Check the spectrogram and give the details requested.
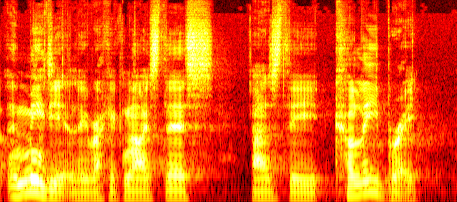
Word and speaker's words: Kolibri: battlefield 1 have immediately recognized this as the calibri calibri with a k now this was invented by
